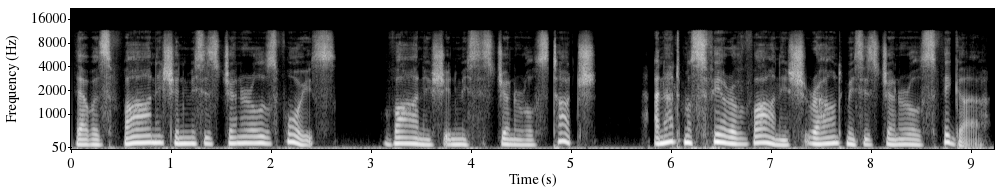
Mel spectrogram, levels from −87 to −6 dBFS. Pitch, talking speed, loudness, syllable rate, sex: 165 Hz, 130 wpm, -18 LUFS, 4.5 syllables/s, female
